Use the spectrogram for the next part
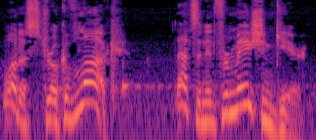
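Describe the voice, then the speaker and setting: A man's voice: high-pitched, wildly swooping pitch, moderate pace, a bit bright, slight background noise, heavily acted. A man playing a cocky, self-reliant young mech pilot in a radio play, with a brash, swaggering delivery. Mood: curious, eager.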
